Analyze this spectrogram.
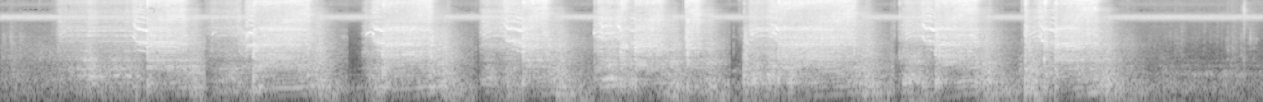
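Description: Power drill driving screws through a metal wall panel into the shed's wooden framing: about eight runs of a second or so each, each with a whine that glides in pitch as the screw goes in. Crickets chirp steadily underneath.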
